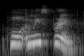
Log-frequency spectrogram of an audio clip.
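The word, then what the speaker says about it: Houghton-le-Spring: Well, I'm from in between Sunderland and Durham, in a little town called Houghtonley Spring. – Houghtonley Spring, you say? So, I'm frequently told that I can't pronounce Houghtonley Spring. – Houghton. You did well there, to be fair.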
